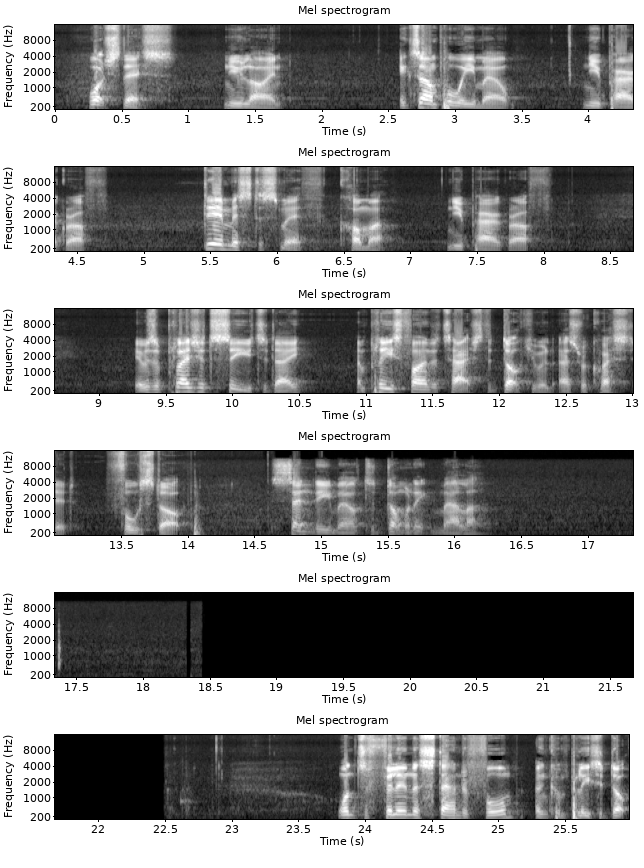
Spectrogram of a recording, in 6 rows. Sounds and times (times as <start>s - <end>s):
Narration, monologue: 0.0s - 17.5s, 22.5s - 25.9s
Male speech, man speaking: 0.2s - 1.8s, 2.6s - 4.8s, 5.4s - 8.1s, 9.3s - 16.3s, 23.8s - 25.9s.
